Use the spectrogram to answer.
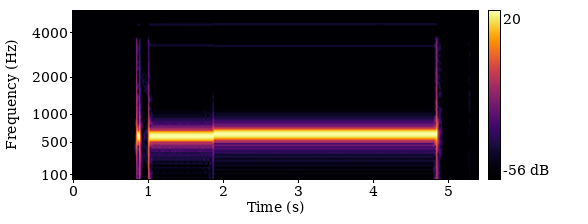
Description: Two-tone page, heard as a one-second tone, then a three-second tone, about 590 then 620 Hz. It is heard from 1.0 to 4.9 s.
